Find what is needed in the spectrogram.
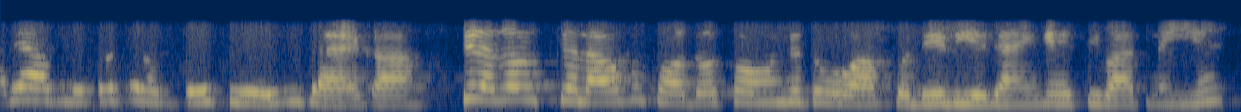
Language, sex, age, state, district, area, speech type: Hindi, female, 30-45, Uttar Pradesh, Sitapur, rural, conversation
